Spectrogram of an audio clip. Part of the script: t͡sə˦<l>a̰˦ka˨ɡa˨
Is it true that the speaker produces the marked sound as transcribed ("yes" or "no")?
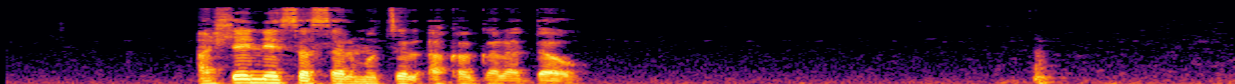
yes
